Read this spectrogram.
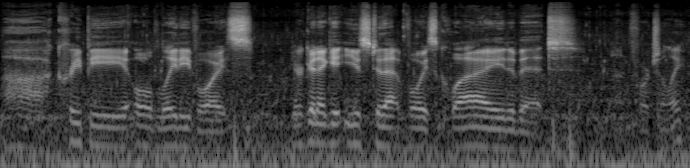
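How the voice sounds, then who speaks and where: A man hosting a let's play, giving relaxed, offhand gameplay commentary. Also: on the low side, unhurried, noisy background. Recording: voice over game music.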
